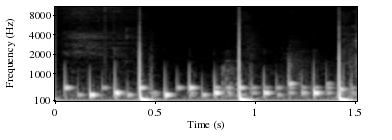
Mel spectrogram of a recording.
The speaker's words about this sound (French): Donc ça, c'est le son d'une monomachine classique.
